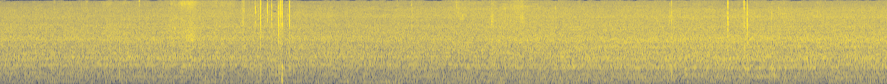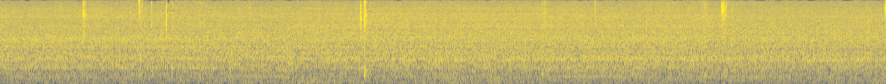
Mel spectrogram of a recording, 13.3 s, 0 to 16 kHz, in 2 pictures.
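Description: Ford Crown Victoria Police Interceptor's 4.6-litre V8 idling steadily, with a car door shutting about two seconds in.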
